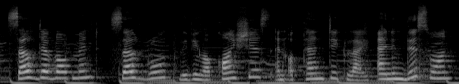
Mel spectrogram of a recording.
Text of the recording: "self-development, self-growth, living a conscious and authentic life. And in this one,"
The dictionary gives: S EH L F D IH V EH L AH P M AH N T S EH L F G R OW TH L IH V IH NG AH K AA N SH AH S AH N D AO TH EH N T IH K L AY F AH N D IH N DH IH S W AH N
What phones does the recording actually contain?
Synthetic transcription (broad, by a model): S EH L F D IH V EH L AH P M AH N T S EH L F G R OW T L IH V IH NG AH K AA N SH AH S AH N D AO T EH N T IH K L AY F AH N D IH N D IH S W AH N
